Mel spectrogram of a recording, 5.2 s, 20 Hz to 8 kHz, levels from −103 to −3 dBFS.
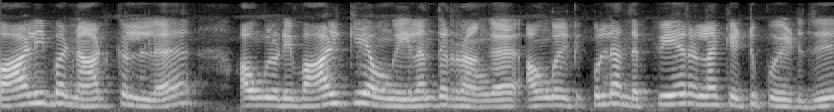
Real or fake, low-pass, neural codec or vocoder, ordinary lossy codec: real; 7.2 kHz; none; AAC, 48 kbps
